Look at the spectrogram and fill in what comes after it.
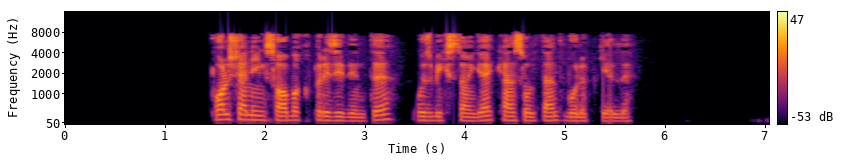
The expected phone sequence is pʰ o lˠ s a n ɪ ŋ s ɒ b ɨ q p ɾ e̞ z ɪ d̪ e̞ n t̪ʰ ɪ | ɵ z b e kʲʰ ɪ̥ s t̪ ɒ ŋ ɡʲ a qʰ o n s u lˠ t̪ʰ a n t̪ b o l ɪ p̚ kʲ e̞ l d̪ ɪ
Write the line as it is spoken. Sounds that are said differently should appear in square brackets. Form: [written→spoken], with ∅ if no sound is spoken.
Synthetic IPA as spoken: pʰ o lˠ [s→ʃ] a n ɪ ŋ s ɒ b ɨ q p ɾ e̞ z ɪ d̪ e̞ n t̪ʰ ɪ | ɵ z b e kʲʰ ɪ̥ s t̪ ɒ ŋ ɡʲ a [qʰ→kʰ] o n s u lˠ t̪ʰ a n t̪ b o l ɪ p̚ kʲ e̞ l d̪ ɪ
